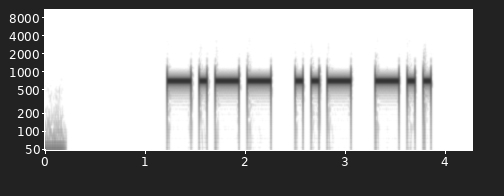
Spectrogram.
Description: Morse code, heard as a keyed tone, about 15 wpm, 700 Hz. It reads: YUD
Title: USA Call Sign Postfixes - 3 Letters 15wpm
